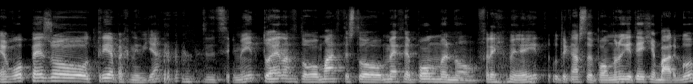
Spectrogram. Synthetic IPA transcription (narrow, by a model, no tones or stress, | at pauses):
e̞ɣo̞pe̞zo̞t̪ɾiɐpe̞xniðʝɐɐft̪it̪i̥st̪iɣmit̪o̞e̞nɐθɐt̪o̞mɐθet̪est̪o̞meθepo̞me̞no̞fɾejmejt̪ut̪e̞kɐnst̪o̞e̞po̞me̞no̞ʝɐt̪ieçebɐɾɡo̞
